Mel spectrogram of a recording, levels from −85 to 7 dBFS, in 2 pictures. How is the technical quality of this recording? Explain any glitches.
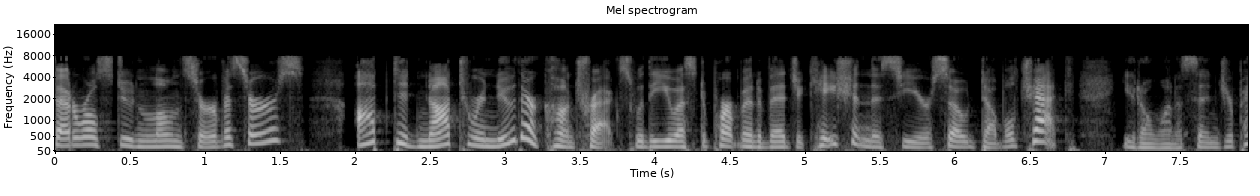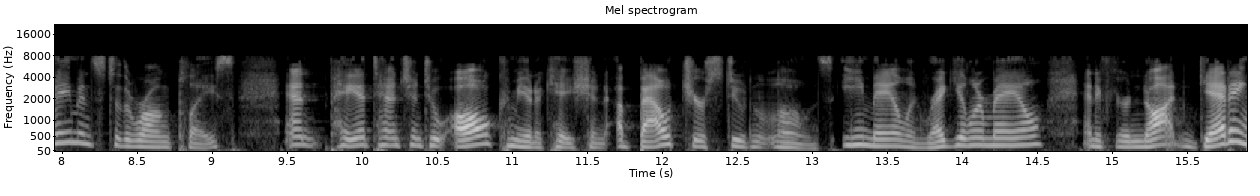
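No glitches to report: the speech comes over a Bluetooth headset link with the mSBC wideband codec, so the top end stops at about 7.7 kHz, and nothing in the recording goes wrong along the way.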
